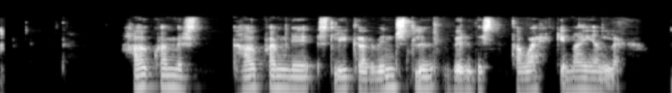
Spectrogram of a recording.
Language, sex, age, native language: Icelandic, male, 30-39, Icelandic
